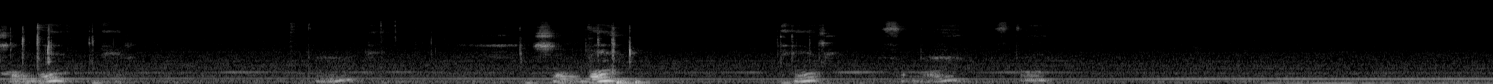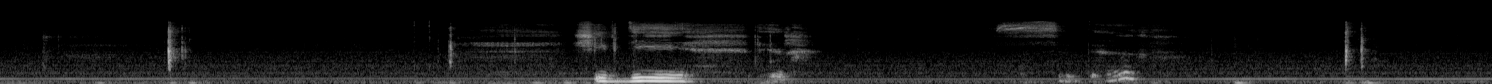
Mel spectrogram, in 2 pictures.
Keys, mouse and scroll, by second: 0.2 shift+d, 6.0 shift+d.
